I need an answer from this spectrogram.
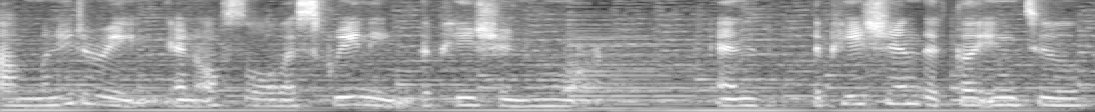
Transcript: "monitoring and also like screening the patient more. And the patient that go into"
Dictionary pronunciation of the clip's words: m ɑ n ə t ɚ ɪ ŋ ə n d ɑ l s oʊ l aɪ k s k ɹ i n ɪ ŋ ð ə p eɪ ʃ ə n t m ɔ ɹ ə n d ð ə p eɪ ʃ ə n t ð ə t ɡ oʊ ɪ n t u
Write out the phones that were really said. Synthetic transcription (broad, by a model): m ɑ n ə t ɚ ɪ ŋ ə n ɑ l s oʊ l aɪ s k ɹ i n ɪ ŋ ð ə p eɪ ʃ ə n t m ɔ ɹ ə n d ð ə p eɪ ʃ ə n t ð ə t ɡ oʊ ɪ n t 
